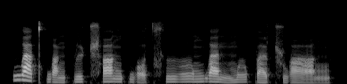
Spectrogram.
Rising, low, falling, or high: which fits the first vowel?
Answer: falling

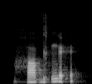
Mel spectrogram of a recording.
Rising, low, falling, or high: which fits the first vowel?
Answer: low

